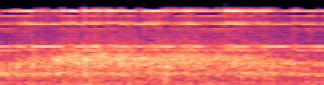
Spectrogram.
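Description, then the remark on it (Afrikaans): A telephone rings with a steady, unbroken high-pitched tone lasting about two seconds, fairly loud, with no voices over it. “As hy nou weer ly, dan gee jy die foon vir my, ek sal antwoord.”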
